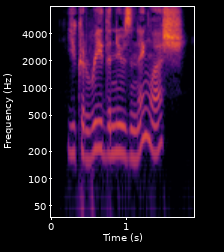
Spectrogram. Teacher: the stressed syllables are read news and the first syllable of English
